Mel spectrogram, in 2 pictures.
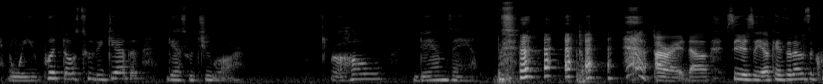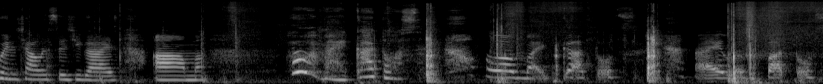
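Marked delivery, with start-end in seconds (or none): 4.7-6.5 big high laugh bursting out; loud burst of laughter. Real, not acted. Laughing at her own joke to viewers, loud high laugh. 11.1-16.4 playful catchphrase. Pretend. Playful sing-song catchphrase.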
